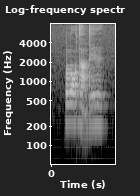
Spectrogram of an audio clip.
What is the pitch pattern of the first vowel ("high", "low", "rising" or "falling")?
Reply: high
